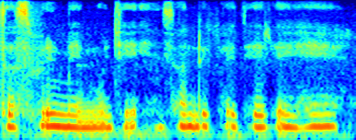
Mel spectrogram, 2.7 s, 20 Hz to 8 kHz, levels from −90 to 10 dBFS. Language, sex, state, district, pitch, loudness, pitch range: Hindi, female, Arunachal Pradesh, Papum Pare, 220 Hz, -15 LUFS, 210-225 Hz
